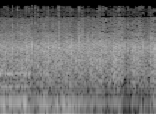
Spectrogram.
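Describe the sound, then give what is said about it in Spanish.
Sustained audience applause for all the clubs, a dense, steady wash of many hands clapping at a fairly loud, even level throughout, with no speech over it. “Realmente quiero pedir un fuerte aplauso para todos los clubes.”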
